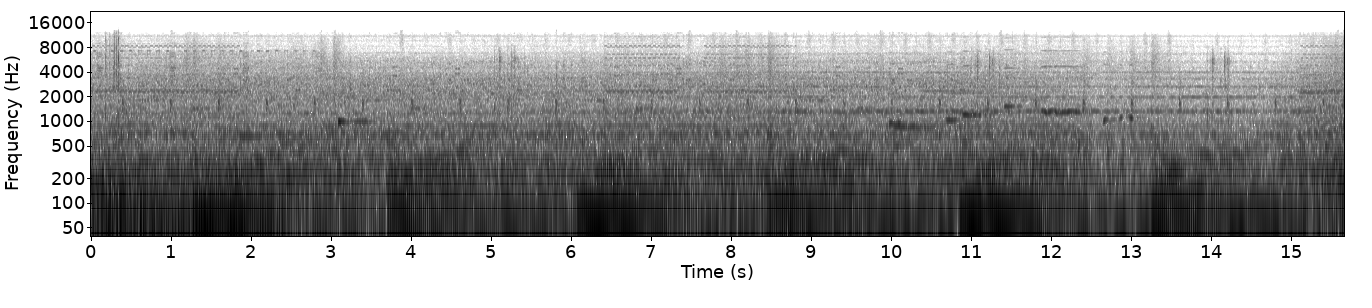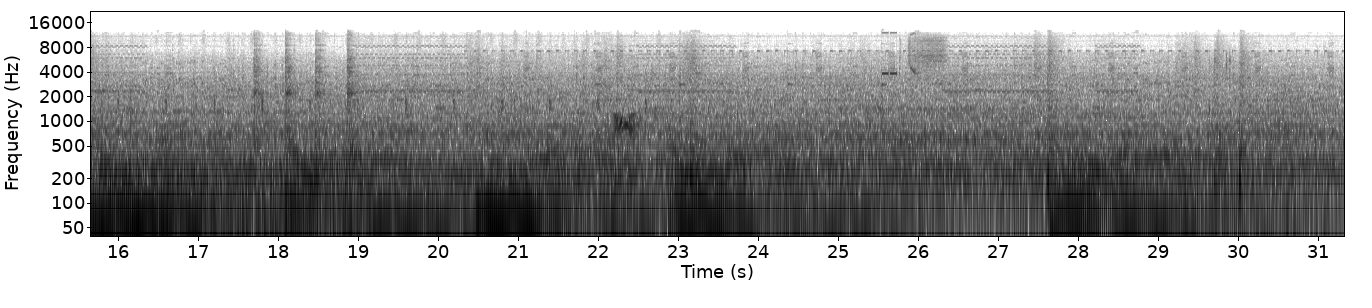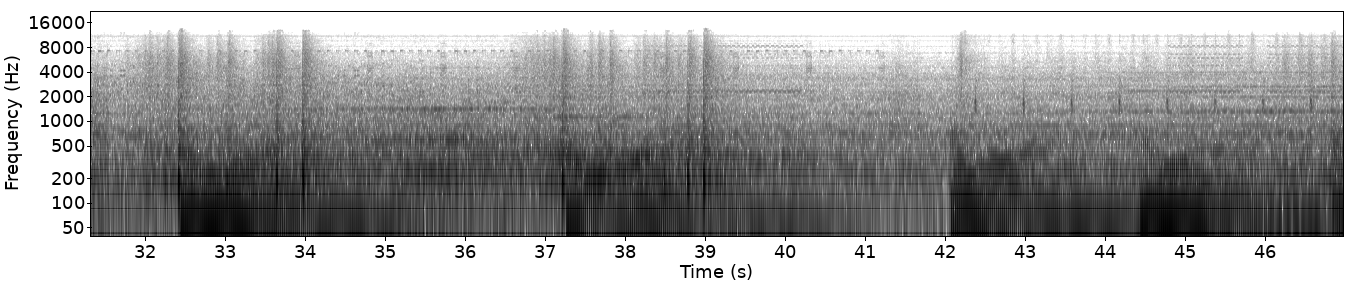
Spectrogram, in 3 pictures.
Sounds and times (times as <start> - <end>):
Music: 0.0 - 46.9.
